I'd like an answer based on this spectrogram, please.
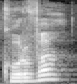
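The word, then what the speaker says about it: kurwa: are in Polish saying pretty sure that's pronounced curva Kaurava which means [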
